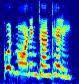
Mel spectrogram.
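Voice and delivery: high sprightly leprechaun voice; a cheeky little fairy man greeting. A narrator's reading. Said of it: "said the leprechaun".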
